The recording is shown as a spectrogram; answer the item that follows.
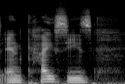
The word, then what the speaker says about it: Anchises: I think that's how it's pronounced. I wanted to say anchises, but the pronunciation guide is telling me it's anchises. Capital A-N-C-H-I-S-E-S. This is a noun from the 14th century. The father of Aeneas, A-E-N-E-A-S, rescued by his son from the burning city of Troy.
